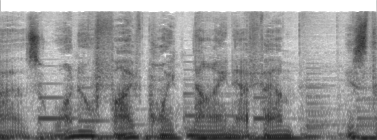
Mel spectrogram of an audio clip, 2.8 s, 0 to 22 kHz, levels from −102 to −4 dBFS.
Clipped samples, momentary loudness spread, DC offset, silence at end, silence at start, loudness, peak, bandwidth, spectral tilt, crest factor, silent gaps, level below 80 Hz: under 0.1%; 4 LU; under 0.1%; 0 s; 0 s; -22 LUFS; -4 dBFS; 15.5 kHz; -3.5 dB/octave; 18 dB; none; -28 dBFS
